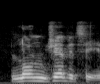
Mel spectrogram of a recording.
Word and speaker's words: longevity: Longevity is a good word. You have to pronounce it slightly differently. It's not long, it's lon how do you say it? It's, it's longevity, meaning, meaning living a long time.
